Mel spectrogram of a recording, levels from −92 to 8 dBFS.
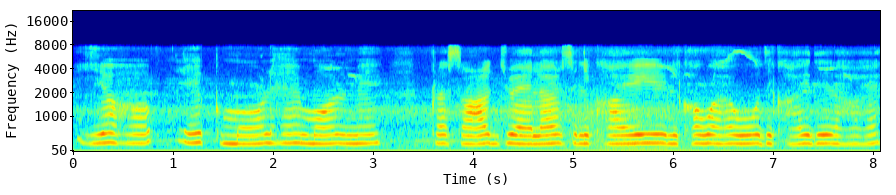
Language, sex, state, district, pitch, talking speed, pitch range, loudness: Hindi, female, Uttar Pradesh, Gorakhpur, 235 Hz, 140 wpm, 230-245 Hz, -21 LUFS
